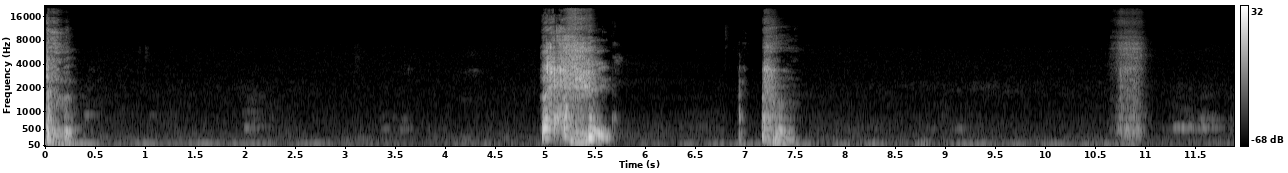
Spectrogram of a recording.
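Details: Person lying in bed sneezing repeatedly, with a dog present that seems to dislike it: several sharp, explosive sneezes spaced through near-silence in a quiet room.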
